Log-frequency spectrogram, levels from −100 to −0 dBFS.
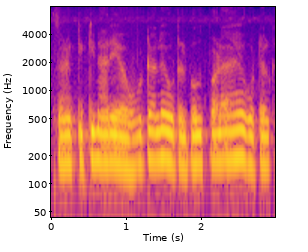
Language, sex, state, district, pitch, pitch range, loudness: Hindi, female, Maharashtra, Washim, 170 Hz, 160-180 Hz, -13 LUFS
